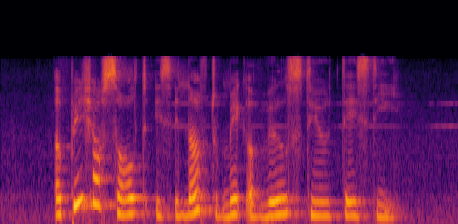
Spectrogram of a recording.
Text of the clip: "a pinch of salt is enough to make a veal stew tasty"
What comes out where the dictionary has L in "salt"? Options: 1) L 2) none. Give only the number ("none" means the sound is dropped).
1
